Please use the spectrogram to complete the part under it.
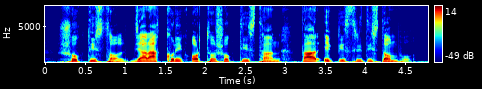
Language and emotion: Bengali, neutral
